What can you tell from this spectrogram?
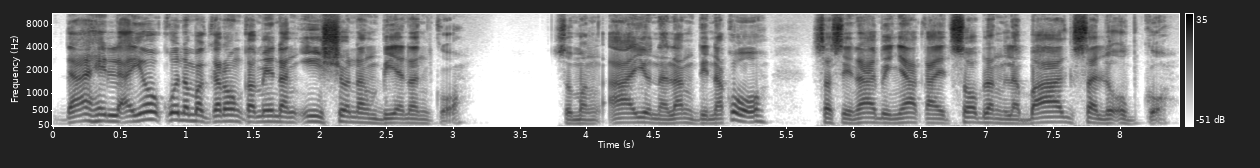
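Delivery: usual speaking voice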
